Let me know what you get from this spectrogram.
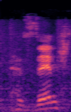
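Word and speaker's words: Tzeentch: Zinch. The T is silent.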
